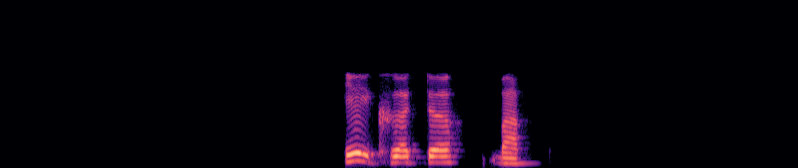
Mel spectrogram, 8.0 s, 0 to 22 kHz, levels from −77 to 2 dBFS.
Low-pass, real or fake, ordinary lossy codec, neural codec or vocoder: 3.6 kHz; fake; AAC, 32 kbps; codec, 16 kHz, 0.9 kbps, LongCat-Audio-Codec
